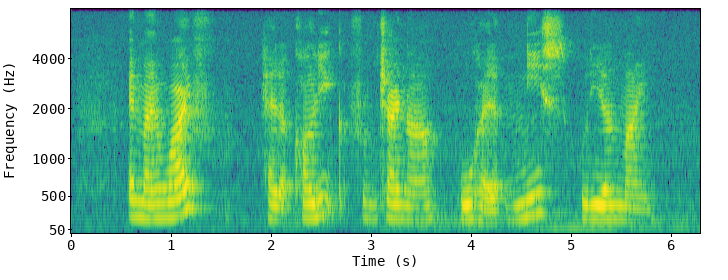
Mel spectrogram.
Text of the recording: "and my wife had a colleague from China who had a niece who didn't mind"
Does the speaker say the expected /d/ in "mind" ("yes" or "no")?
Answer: no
